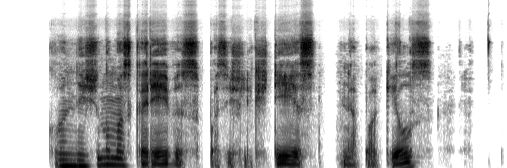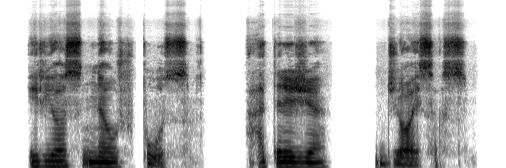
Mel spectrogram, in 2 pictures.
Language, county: Lithuanian, Telšiai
